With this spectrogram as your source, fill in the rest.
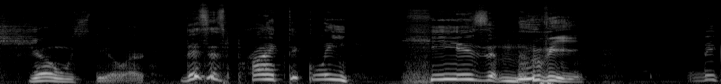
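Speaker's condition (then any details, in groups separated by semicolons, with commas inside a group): Cerebral palsy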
